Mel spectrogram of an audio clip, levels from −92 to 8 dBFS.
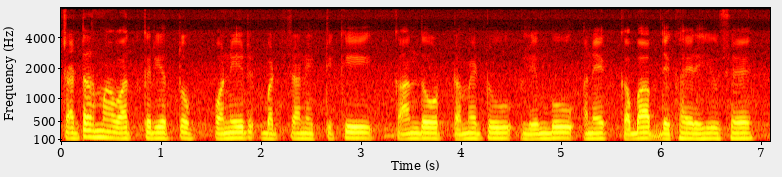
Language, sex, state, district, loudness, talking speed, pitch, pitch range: Gujarati, male, Gujarat, Valsad, -16 LUFS, 145 wpm, 115 Hz, 110-120 Hz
